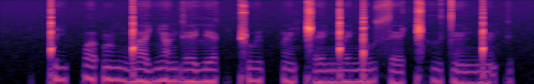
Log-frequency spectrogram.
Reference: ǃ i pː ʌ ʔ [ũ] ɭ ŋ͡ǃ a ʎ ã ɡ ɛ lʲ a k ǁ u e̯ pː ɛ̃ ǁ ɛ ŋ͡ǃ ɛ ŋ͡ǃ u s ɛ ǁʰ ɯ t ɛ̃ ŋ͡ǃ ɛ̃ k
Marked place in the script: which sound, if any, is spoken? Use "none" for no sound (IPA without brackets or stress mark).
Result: ũ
